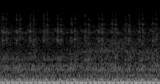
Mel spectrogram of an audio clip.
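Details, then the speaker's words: Orange Suburban, idling after the exhaust manifold was refitted on a third attempt (the old curved gaskets weren't sealing): fast, regular puffing tick on each firing pulse over a low rumble; manifold still leaks. "we'll see still leaks"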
